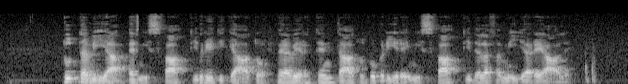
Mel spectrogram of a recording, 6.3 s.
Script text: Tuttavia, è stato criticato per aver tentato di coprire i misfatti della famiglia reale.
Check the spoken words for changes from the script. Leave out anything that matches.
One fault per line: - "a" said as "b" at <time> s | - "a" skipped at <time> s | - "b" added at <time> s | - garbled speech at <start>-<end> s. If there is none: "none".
- "stato" said as "misfatti" at 1.4 s
- "di" skipped at 3.6 s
